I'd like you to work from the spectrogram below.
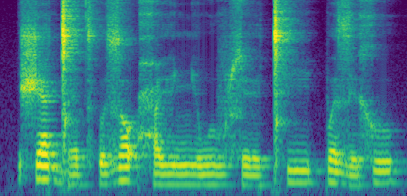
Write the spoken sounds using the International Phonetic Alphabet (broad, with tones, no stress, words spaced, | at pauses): ʃæ˥ɡ͡ǀɛ˩t͡sʼʊ˩ zɔ˥ʔħɪː˩ɲɪ˩ wu˩vɬɪː˩ǀʰiː˥ʔpə˥ zɪ˩xu˥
